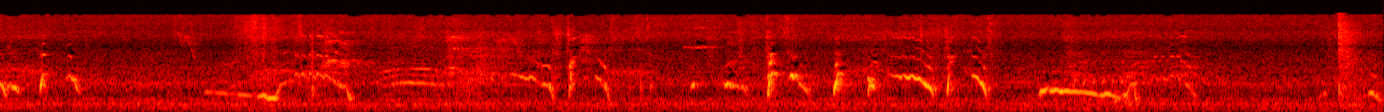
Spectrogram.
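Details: Turkey producing repeated bubbling runs of short curved notes, some rising and some dropping in pitch, with brief pauses between bursts over a constant low rumble.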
